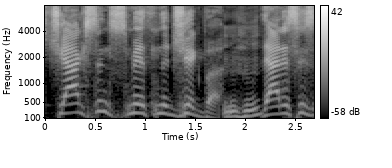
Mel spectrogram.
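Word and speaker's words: Smith-Njigba: It's Jackson Smith Nigba.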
